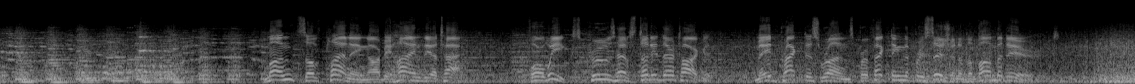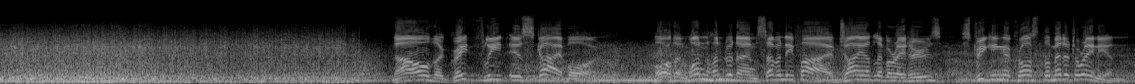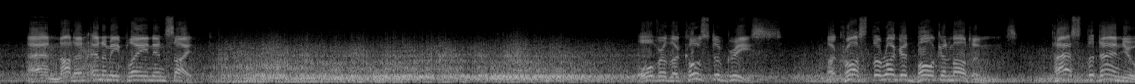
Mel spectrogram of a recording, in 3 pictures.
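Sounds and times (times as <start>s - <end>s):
bomber engines droning: 0.0s - 34.0s.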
